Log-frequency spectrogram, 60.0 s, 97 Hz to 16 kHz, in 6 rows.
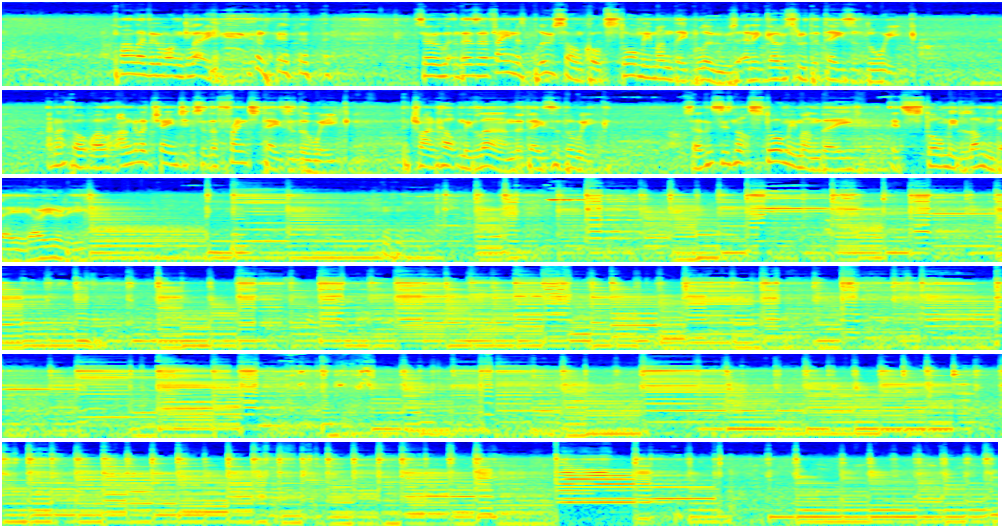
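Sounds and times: blues acoustic guitar: 1.1 - 59.9.

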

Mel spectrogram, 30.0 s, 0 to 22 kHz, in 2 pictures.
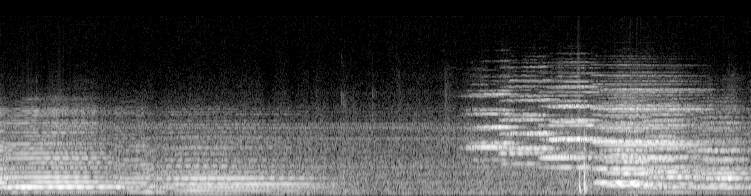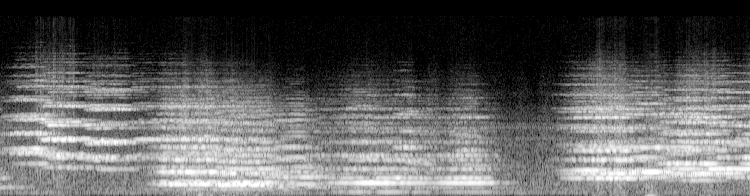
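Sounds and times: cello with string orchestra: 0.0 - 6.9, 9.2 - 30.0.

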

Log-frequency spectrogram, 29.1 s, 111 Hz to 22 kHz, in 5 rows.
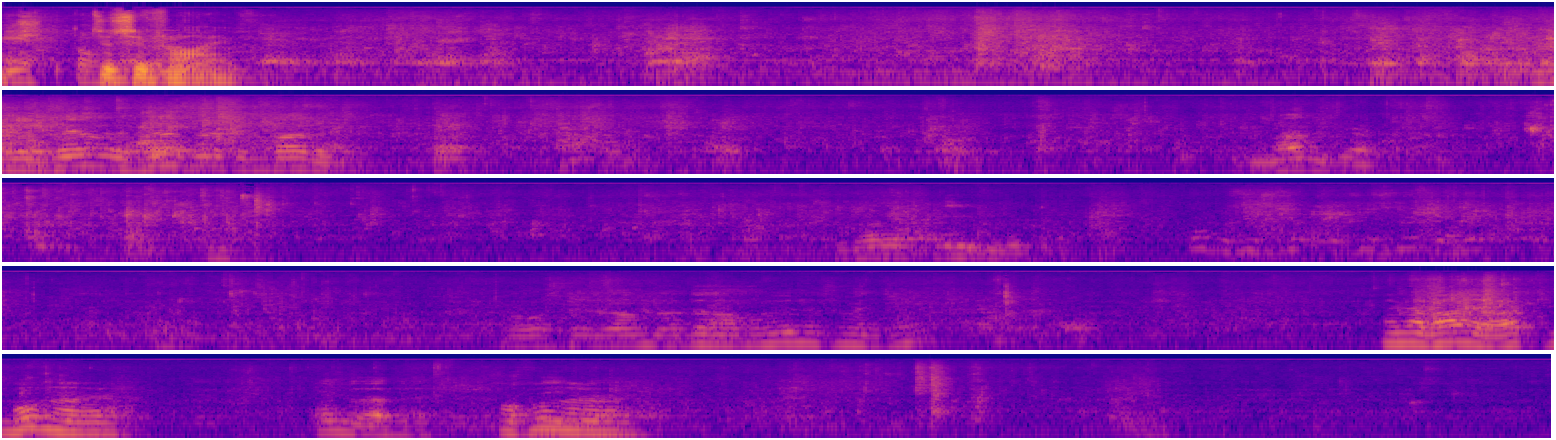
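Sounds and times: water and mud sloshing: 0.8 - 27.7.

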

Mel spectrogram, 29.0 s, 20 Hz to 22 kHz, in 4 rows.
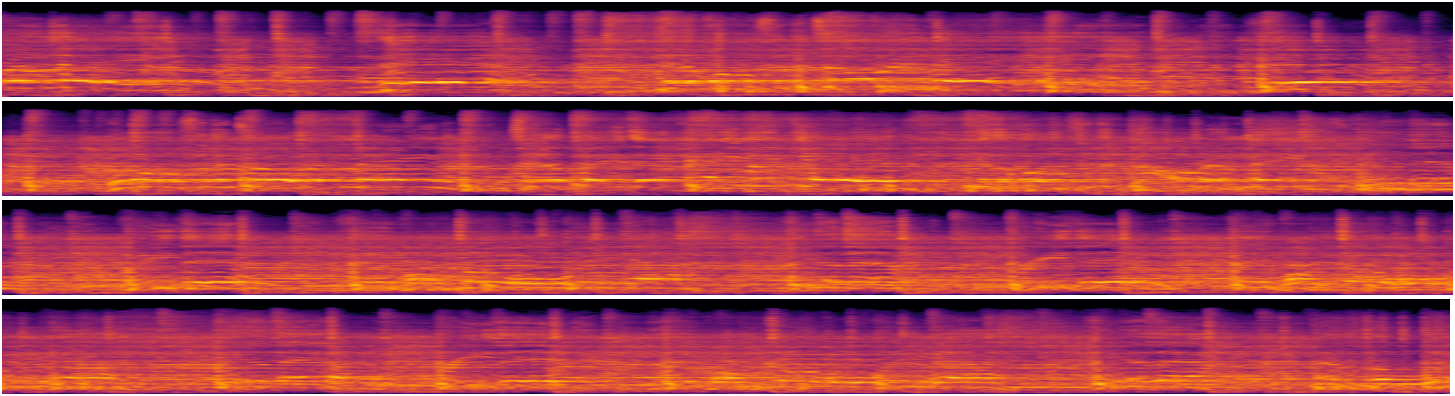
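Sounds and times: bass guitar: 0.0 - 29.0
drum kit beat: 0.0 - 29.0
electric guitars: 0.0 - 29.0.

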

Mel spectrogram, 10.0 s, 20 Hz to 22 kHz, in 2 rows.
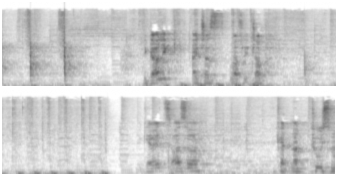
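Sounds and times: knife chopping on cutting board: 0.0 - 1.4, 4.5 - 4.9.

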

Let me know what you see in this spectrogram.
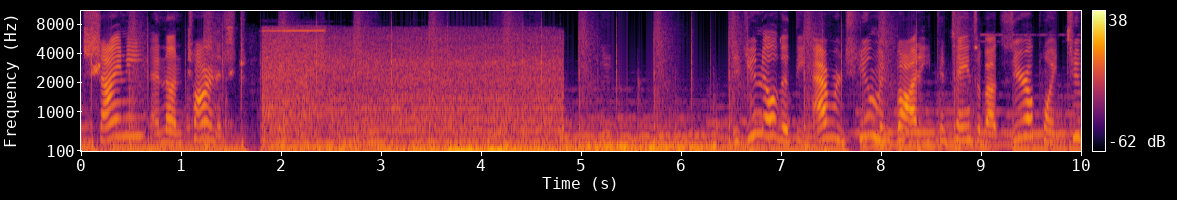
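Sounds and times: background music: 0.0 - 10.0
rock drill boring into rock: 1.8 - 4.8.

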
